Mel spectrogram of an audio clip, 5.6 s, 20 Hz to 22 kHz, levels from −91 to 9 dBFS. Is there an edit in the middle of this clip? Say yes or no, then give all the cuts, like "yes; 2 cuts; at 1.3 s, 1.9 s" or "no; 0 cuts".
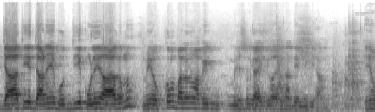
no; 0 cuts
